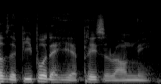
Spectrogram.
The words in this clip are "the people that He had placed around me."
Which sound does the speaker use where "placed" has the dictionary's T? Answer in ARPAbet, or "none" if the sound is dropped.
none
